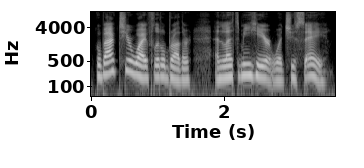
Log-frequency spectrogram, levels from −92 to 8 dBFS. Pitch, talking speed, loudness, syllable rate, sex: 185 Hz, 230 wpm, -21 LUFS, 5.2 syllables/s, female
